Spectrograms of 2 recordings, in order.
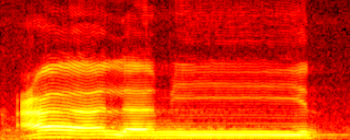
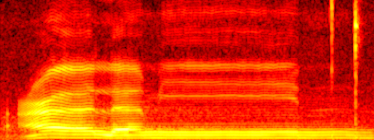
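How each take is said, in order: First: The final n vanishes abruptly. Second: The final n is clearly held. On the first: The speaker calls it wrong. "Enggak boleh alamin langsung hilang" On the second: The speaker calls it right. "N-nya itu ada"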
